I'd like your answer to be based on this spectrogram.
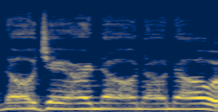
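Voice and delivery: high-pitched, imitated frantic pleading; mock urgent protest. Friends trying to stop him leaving the SUV, imitated urgent protest. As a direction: call it out high, like friends holding someone back.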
